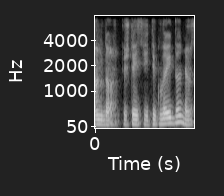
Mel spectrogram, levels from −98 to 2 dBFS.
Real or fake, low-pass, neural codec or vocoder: fake; 7.2 kHz; autoencoder, 22.05 kHz, a latent of 192 numbers a frame, VITS, trained on one speaker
